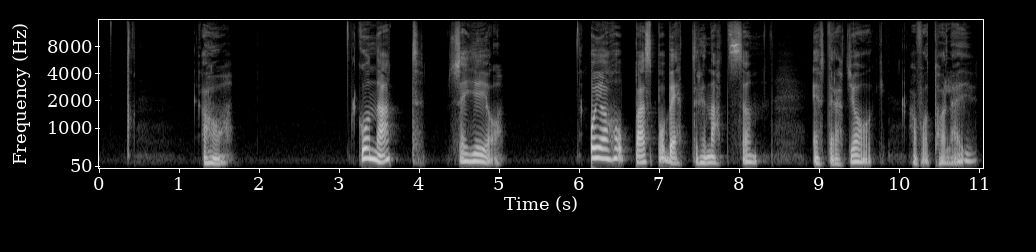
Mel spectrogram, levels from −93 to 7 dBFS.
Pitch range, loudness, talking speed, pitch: 165-235 Hz, -22 LUFS, 100 wpm, 200 Hz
